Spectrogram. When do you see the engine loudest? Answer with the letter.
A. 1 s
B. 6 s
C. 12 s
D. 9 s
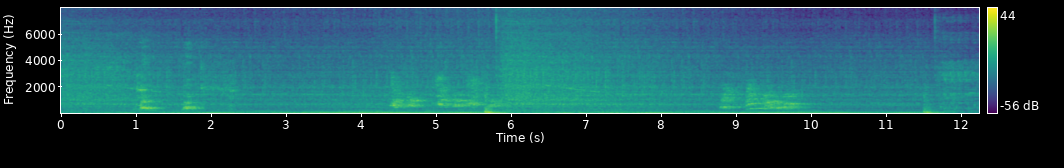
B.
